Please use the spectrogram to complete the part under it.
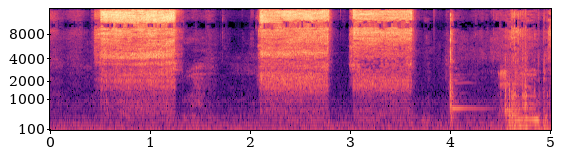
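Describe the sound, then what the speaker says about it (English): Several loud hissing bursts of aerosol cleaner sprayed onto a Mercedes W205 differential during an oil change, each a second or so long with short pauses between, followed by a faint clatter. "I'm gonna go ahead and spray this off."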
